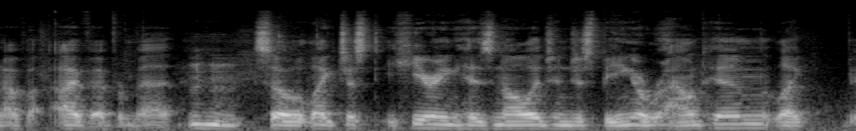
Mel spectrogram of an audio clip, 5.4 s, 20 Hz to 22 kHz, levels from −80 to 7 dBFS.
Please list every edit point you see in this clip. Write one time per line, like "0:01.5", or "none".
none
